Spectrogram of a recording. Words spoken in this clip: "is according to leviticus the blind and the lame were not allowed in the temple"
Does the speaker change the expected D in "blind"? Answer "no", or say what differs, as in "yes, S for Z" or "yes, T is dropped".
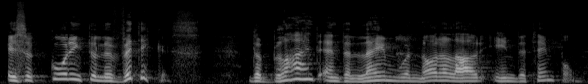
no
